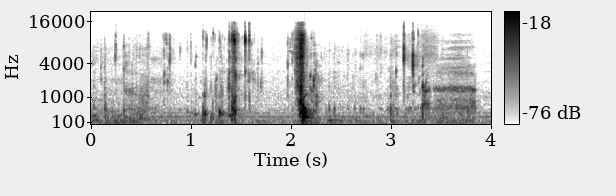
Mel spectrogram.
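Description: A few faint, scattered clicks and crinkles of a plastic water bottle being handled after a drink.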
